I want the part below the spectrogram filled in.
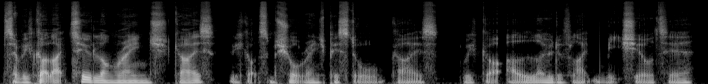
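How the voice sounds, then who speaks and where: A man speaking softly and casually, thinking aloud as he gives ASMR commentary on a video game. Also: sits low, level tone, unhurried, gravelly, slightly rough. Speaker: gaming channel host.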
